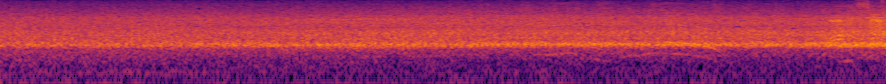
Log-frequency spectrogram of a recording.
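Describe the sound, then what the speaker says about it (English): A stadium crowd roars steadily at a football game, the noise swelling behind the defense in a loud, unbroken wash that builds slightly toward the end, with a commentator's voice faintly in the mix. "Listen to this crowd just shaking the girders of this place, trying to help their defense"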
